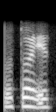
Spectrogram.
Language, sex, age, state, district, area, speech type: Kashmiri, female, 30-45, Jammu and Kashmir, Shopian, rural, conversation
